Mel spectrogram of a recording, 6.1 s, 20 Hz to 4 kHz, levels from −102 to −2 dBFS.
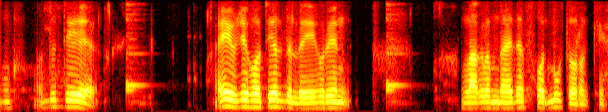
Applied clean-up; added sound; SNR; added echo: none; Cowbell; 20 dB; none.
